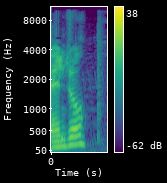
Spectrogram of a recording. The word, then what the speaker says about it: Fengel: It's Fengel. It's okay. It's a soft G. – Fengel? – Yeah. – Sorry, Jordan Fengel.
